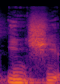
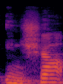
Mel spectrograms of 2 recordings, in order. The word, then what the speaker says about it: insha: inchi means to create no one says inshi Allah they say insha Allah that's what it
